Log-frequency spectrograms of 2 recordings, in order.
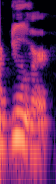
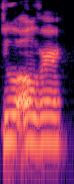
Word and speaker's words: Doover: to do-over um or duver i call him duver but it's actually pronounced do-over um and also his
